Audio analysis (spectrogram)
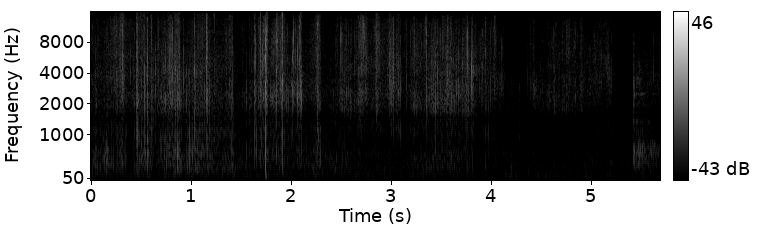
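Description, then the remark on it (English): A sheet of paper is crumpled in a right hand, crushed by pressure from the outside, giving a continuous run of sharp crackles and crinkles that ease off near the end, with no one speaking. “See, I just took this powerless little piece of paper and conformed it to the shape of my right hand.”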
